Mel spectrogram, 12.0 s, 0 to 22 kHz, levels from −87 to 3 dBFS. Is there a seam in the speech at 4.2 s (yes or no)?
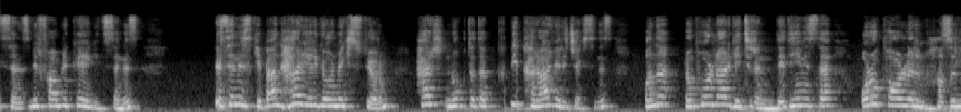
no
